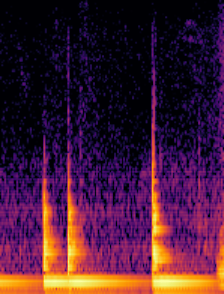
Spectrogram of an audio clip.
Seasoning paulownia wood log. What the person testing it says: 건조는 아직 좀 덜됐지만 지금 잘 나오는 경우고요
